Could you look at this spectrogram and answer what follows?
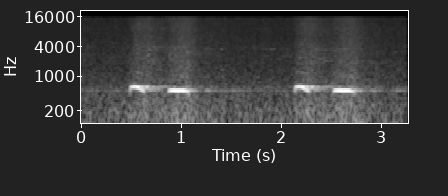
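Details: Common cuckoo calling in Nuuksio, Finland, on 6 May 2015: two clear low two-note cu-coo calls, the first note higher and the second lower and held, over a quiet background.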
